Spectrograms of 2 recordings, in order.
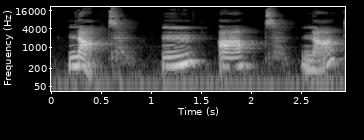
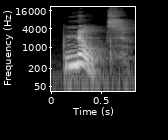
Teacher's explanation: The O goes from ah to O. Oat. With that silent E on the end, so we cross it off.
